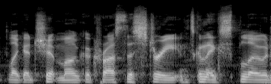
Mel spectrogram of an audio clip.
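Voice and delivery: ordinary talk, nothing marked

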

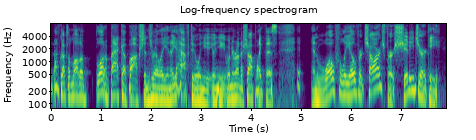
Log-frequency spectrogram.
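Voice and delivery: high, chatty merchant; shopkeeper voice. Acted. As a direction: play the shrewd shopkeeper. GM continues as Yanov.

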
